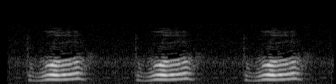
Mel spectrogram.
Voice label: yarn, Haida language; wul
